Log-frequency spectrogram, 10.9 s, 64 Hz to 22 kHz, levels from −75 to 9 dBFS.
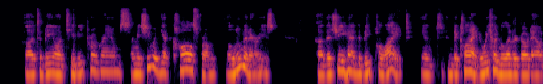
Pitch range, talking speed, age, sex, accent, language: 125-155 Hz, 170 wpm, 60-79, male, American, English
